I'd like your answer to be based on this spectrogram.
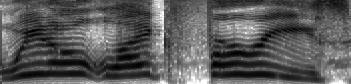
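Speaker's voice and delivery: put-on loud, very slow, drawn-out shout. Retelling what a friend shouted out a car window: imitating someone shouting.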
